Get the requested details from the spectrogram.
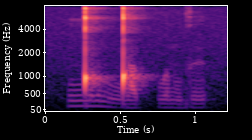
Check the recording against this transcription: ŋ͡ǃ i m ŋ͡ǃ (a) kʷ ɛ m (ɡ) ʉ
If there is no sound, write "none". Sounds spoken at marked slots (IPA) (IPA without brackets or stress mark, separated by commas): a, ɡ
